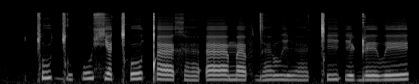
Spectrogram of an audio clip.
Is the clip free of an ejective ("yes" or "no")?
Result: yes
